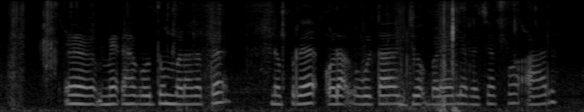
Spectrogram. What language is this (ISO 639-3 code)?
sat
